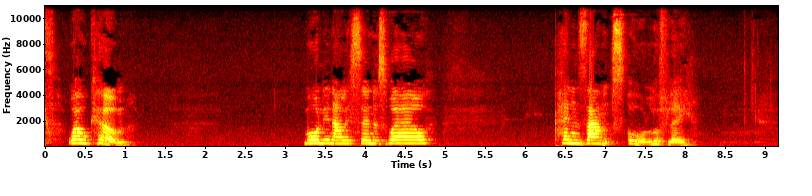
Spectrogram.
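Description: A woman talks close up in short, animated bursts.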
